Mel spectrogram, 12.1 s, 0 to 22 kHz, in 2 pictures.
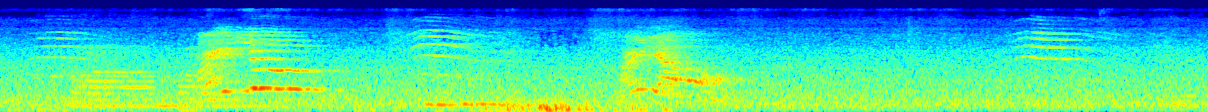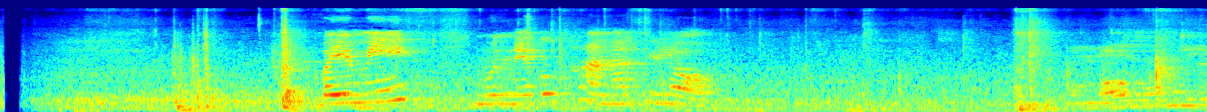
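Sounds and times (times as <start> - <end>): kitten meowing: 1.3 - 2.5, 5.0 - 5.6.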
